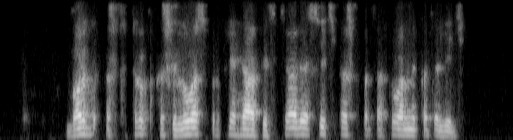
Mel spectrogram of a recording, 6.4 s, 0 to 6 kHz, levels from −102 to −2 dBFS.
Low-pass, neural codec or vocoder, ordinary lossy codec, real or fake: 5.4 kHz; codec, 16 kHz, 4 kbps, FreqCodec, smaller model; Opus, 16 kbps; fake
